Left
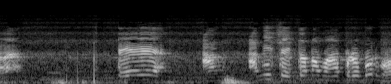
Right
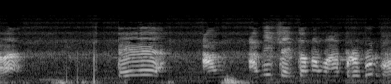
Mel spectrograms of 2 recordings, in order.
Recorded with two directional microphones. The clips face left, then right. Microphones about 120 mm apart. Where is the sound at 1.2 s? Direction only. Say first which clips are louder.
Even; 25° right (ahead or behind).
